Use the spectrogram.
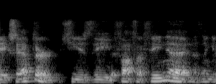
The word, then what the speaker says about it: Fa'afafina: She is the Fafafina, I think it's the term.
